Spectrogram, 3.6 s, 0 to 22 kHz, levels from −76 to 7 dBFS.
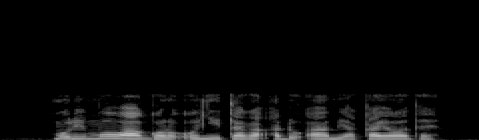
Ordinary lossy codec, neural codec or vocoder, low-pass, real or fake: none; none; 7.2 kHz; real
